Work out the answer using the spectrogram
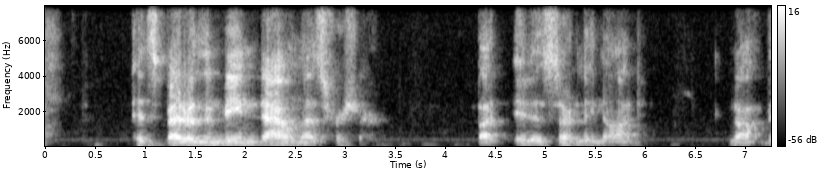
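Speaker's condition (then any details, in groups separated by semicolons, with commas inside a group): Multiple sclerosis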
